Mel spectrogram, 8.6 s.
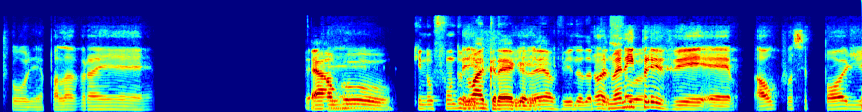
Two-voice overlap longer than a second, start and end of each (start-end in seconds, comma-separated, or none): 4.6-6.6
